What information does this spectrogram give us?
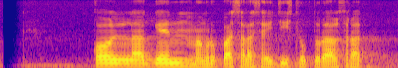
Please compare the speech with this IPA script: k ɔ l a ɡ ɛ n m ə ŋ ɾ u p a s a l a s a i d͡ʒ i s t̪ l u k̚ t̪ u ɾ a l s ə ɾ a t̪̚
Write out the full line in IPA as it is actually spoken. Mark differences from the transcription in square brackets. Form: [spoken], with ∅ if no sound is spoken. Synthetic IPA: k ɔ l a ɡ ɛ n m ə ŋ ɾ u p a s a l a s a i d͡ʒ i s t̪ [ɾ] u k̚ t̪ u ɾ a l s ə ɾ a t̪̚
